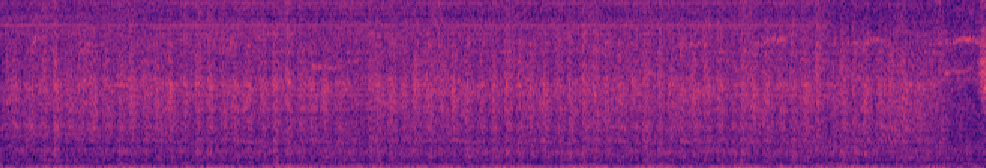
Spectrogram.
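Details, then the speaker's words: Grey-market Mercedes under restoration that previously wouldn't start, cranked with the air cleaner off: a steady, fast cranking churn for several seconds without catching, sounding different than before. It later ran for about five seconds. "I do have the air cleaner off I wonder to put that back on myself but it sounds different than it did the last time which was the day of the trucks arriving"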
